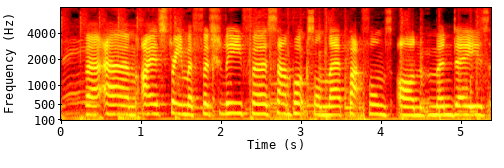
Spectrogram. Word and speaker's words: Sandbox: it wrong before uh it's not the same box game just sandbox sandbox dot game go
